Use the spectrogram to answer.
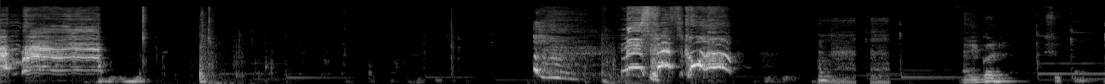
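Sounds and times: person shouting: 6.2s - 7.4s.

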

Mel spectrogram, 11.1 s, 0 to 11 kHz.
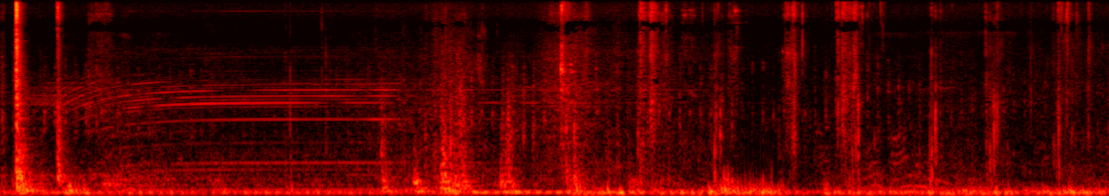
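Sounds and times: electric motor whining: 0.0s - 7.0s
low hum: 0.0s - 11.0s.

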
